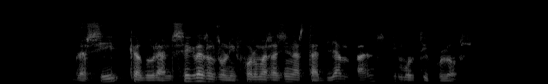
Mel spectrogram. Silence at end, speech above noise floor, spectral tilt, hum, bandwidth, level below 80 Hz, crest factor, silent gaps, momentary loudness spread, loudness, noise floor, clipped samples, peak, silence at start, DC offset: 0.75 s; 40 dB; -2.5 dB/octave; none; 8.2 kHz; under -90 dBFS; 22 dB; none; 14 LU; -44 LUFS; -86 dBFS; under 0.1%; -24 dBFS; 0.75 s; under 0.1%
